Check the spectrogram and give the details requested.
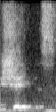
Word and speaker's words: Shavis: My Facebook is, K-A-S-I-M, K-A-S, last name Shavis, S-H-A-V-I-S. Let's say it right.?, Shavis. Spell it one more time.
